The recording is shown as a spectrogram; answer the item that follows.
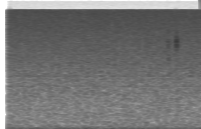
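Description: Steady hiss from an open recording microphone, with a faint low hum under it.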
